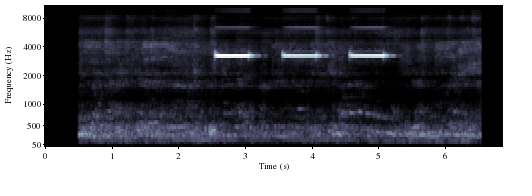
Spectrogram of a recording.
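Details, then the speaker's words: AK5706 acoustic activity analyzer demo: three loud, high half-second beeps over noisy room sounds, correctly recognized as the standard smoke alarm T3 pattern from beep length, gap and count. "similar to the last demo we played some noisy room sounds and the system correctly recognized the alarm as a t3 pattern"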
